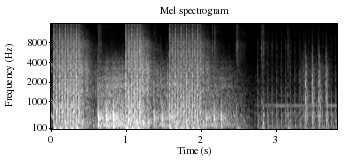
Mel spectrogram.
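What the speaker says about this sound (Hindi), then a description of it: "उस तरफ से फायरिंग हो रही है।" Loud, rapid machine gun fire in a shooting video game, long sustained bursts with brief gaps, then a faster rattling stretch near the end, with no talk.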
